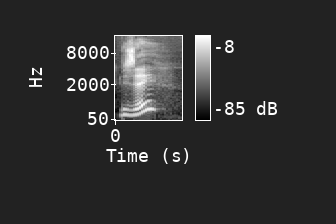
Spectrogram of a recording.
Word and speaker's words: Bizet: And then I thought you should probably take the T off. – Bizet? Okay. – Like ballet.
